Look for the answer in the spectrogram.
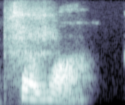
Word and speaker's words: terroir: And certainly when you talk about with the grape industry, Terroir, is that how you pronounce it? I always have a hard time with that. – Terroir.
